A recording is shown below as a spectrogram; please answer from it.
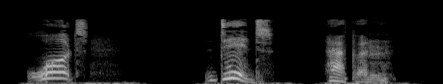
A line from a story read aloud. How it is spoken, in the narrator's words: Professor McGonagall sighed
